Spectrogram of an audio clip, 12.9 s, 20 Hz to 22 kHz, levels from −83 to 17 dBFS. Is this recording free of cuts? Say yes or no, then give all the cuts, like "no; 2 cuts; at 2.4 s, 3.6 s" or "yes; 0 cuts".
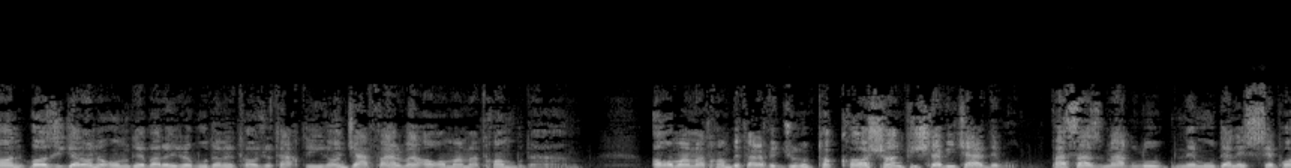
yes; 0 cuts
